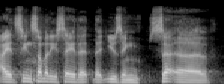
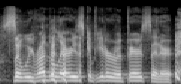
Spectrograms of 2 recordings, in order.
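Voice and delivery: higher, laughter breaking into the words; chuckling as you read on; laughing through; 4 semitones higher than usual. Real, not acted. Host laughing while retelling his adventure.

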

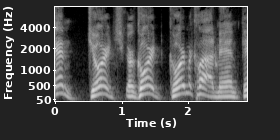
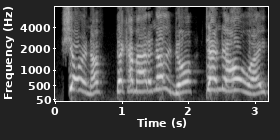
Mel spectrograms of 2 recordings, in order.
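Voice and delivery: high-pitched, excited British storytelling; comic British eyewitness, pitched up; mock British witness; 7 semitones higher than usual. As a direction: babble the tale in a hammed-up British voice.

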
